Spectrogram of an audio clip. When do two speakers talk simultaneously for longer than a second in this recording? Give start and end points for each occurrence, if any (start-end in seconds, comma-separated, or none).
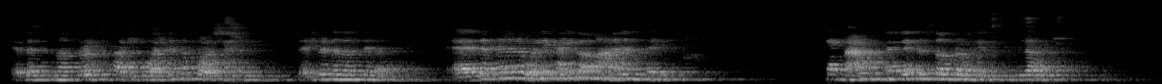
none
